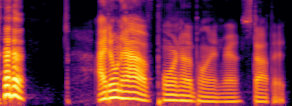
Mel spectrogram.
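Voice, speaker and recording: Young male streamer, loose profane banter, smooth voice, dry close sound. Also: on the low side, very animated, extremely slow, no room sound. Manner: loose, profane banter, reads chat aloud and riffs. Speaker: streamer answering chat. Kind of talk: casual live-stream chat.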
